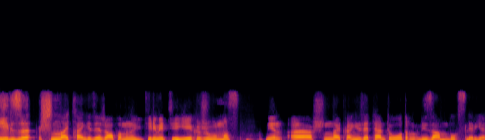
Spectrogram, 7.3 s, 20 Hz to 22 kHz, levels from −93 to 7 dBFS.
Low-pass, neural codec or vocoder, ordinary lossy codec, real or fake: none; codec, 16 kHz, 1 kbps, X-Codec, WavLM features, trained on Multilingual LibriSpeech; none; fake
